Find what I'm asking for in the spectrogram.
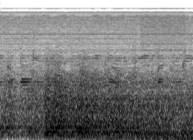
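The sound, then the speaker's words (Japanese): Thunder roars in a deep, continuous rumble that swells to a louder level after a short moment and then holds steady as a heavy, rolling low roar. “その時、雷鳴が轟いた。”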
